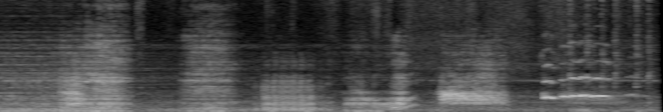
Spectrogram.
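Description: A creature snarls and growls menacingly.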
